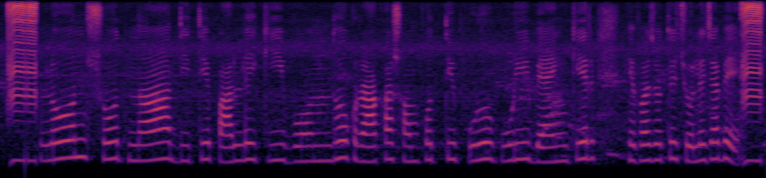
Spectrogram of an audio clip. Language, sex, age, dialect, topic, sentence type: Bengali, female, 25-30, Northern/Varendri, banking, question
